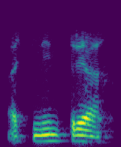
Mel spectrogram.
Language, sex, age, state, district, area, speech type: Kashmiri, male, 18-30, Jammu and Kashmir, Bandipora, rural, conversation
